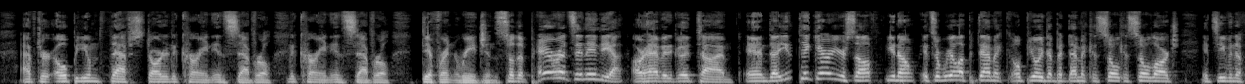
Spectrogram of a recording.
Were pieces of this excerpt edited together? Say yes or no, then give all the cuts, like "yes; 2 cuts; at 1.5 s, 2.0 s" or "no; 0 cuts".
yes; 6 cuts; at 2.9 s, 6.3 s, 6.7 s, 7.4 s, 7.9 s, 11.2 s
